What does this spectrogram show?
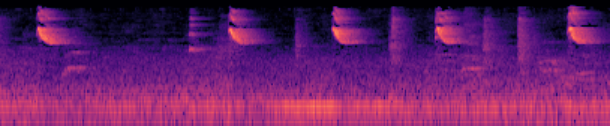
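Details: Asian glossy starling calling out to a rival bird, giving loud, high, sharp metallic chip notes, about five strong ones spaced one to one and a half seconds apart, with fainter chips between and a low hum behind.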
